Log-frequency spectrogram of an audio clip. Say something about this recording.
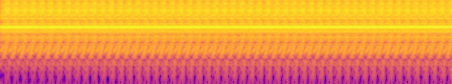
a loud electronic machine running
buzz, electronic, loop, loud, machine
